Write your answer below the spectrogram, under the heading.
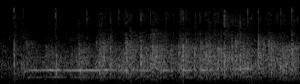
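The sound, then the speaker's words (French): An audience applauds during a church worship service, producing a sustained, fairly quiet wash of clapping with scattered sharper claps throughout. “Oh, on va acclamer le nom de Jésus pour ça.”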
